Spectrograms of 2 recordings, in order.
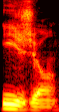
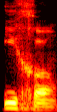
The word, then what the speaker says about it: hijo: So whenever you have a J, it's pronounced like the S in Asia or pleasure or measure. For example, hijo instead of hijo, ojo instead of ojo.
